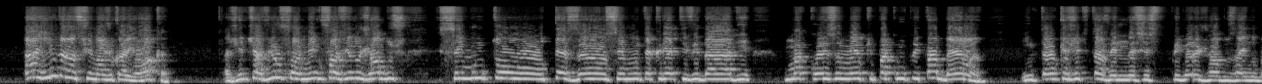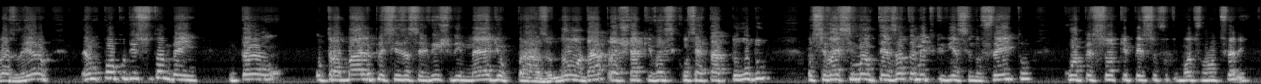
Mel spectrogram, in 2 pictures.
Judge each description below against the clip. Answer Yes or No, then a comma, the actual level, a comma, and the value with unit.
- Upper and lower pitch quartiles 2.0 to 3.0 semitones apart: No, average, 4.9 semitones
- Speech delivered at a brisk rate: Yes, fast, 195 wpm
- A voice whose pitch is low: No, high, 225 Hz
